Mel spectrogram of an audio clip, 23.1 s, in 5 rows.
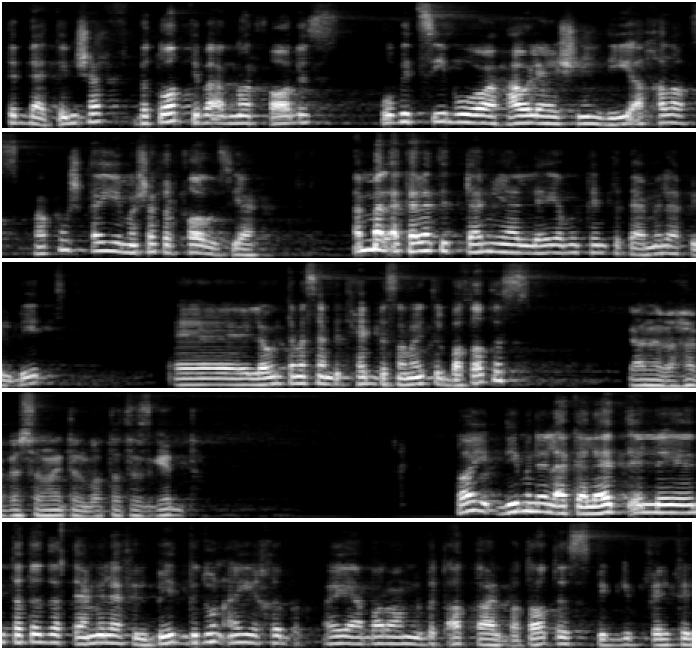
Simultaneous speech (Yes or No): No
